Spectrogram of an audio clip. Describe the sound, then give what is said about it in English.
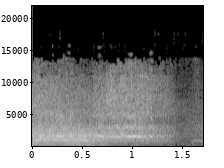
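Car tires screech and skid as the car speeds off through a parking lot, a loud continuous squeal with engine noise that eases off near the end. “gets in and speeds off through the parking lot.”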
